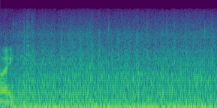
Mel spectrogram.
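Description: A steady low rumble with a faint hiss over it, unchanging throughout, as the last word of speech dies away at the very start.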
